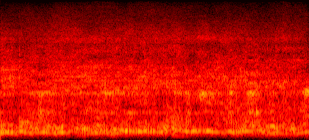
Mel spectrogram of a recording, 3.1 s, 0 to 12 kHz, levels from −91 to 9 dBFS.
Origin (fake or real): fake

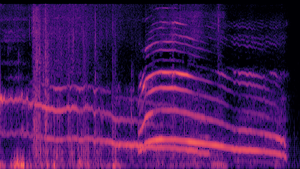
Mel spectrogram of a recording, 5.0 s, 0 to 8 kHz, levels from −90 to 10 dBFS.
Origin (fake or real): real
